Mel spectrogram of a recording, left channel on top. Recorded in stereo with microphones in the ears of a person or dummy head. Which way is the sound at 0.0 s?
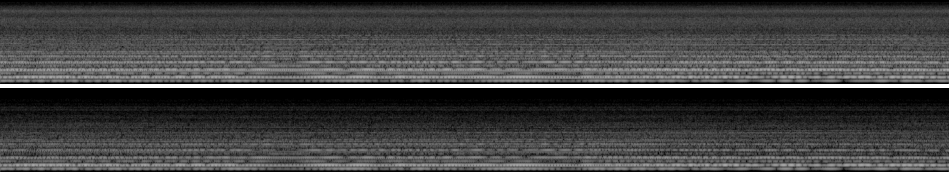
40° left (ahead or behind).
